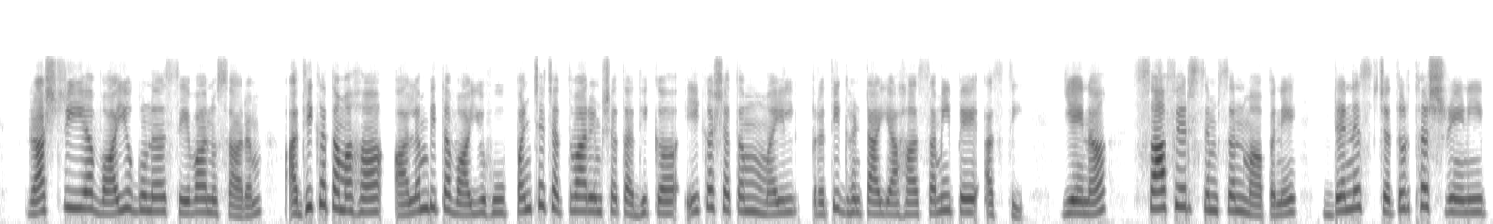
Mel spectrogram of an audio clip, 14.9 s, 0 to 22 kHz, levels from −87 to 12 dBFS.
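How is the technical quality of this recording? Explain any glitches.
The technical quality of this recording holds up well, and there are no glitches to explain.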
